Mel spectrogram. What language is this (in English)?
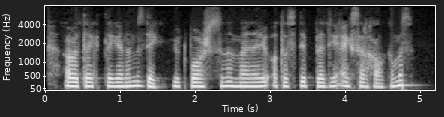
Uzbek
